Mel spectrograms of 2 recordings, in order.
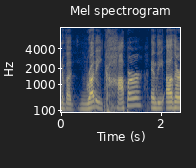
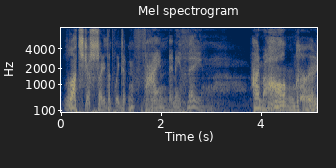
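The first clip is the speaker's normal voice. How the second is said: whispered half-dragon growl, hushed creature voice; 7 semitones lower, 6 dB quieter than usual. A game master voices a half-dragon guard deciding to leave, growling half-dragon voice. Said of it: "They look like a hybrid of a dragon and a human, but not a dragonborn. Dragonborns have a certain amount of elegance to them. These things are twisted. They are ugly and hideous to behold. / They look".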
